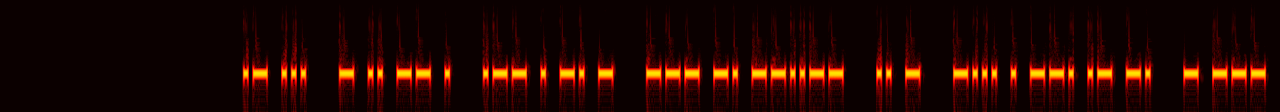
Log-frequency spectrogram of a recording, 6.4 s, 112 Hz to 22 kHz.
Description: Morse code, heard as a keyed tone, about 51 wpm, 700 Hz. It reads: AS TIME WENT ON, IT BEGAN TO
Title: Sentences from Top 1000 Words - Review Part 1 - 50wpm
